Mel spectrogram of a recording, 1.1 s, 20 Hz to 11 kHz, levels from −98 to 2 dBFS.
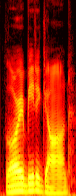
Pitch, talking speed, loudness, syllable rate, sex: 95 Hz, 210 wpm, -16 LUFS, 5.1 syllables/s, male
